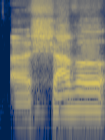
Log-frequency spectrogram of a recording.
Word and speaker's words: Asha: for joining us um no not pronouncing it right it's Asha as with the accent as Asha okay yeah I'm trying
